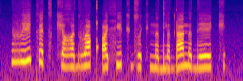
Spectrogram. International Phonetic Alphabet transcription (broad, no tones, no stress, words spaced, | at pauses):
vekɛt͡st͡ʃə ʁədvə qʼoxʲøt͡ʃd͡zot͡ʃ nədjədɽanə det͡ʃ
